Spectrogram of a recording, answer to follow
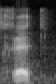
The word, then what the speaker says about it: Chet: The eighth letter is Chet, which I said, this is the hard letter to pronounce.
